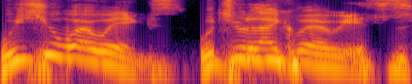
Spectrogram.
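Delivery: put-on Dutch accent. Retelling an interviewer's question about wigs: imitating Dominic Moynihan's Dutch accent. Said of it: "He's doing the whole thing with the Dutch accent".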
